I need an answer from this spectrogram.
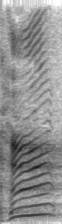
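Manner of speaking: loud, high-pitched rising "hoo" call; high mock alarm noise; mocking alert hoot. Shown as a demonstration. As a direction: sound a siren-like hoot to flag the crack. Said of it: "they'll hear the".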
